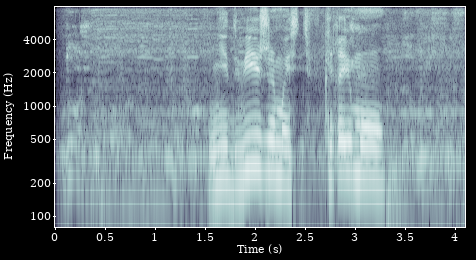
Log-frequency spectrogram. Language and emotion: Russian, neutral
